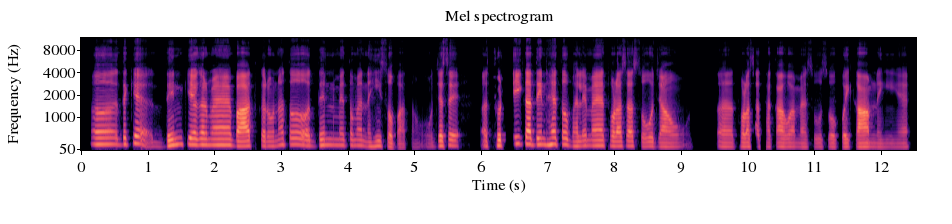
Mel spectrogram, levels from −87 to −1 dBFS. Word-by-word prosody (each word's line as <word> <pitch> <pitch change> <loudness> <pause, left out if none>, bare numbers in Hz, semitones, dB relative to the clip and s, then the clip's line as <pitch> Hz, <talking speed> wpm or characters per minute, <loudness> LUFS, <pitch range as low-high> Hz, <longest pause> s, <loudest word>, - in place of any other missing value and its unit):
अ, 190 0 +2
देखिए, 195 +3 +1 0.2
दिन 150 +10 -1
की 190 0 0
अगर 180 0 +3
मैं 175 -1 +3
बात 145 0 +7
करूँ 140 -1 -3
ना 175 +4 -4
तो 185 -2 -1
दिन 170 +1 -2 0.2
में 170 - -4
तो 165 +1 -9
मैं 160 0 -4
नहीं 135 +1 -5
सो 130 -5 -3
पाता 105 -1 -11
हूँ। 105 - -22
जैसे 155 +1 0 0.3
अ, - - -4
छुट्टी 160 +7 -1
का 200 0 +8
दिन 185 -1 0
है 195 +2 +4
तो 190 -1 0
भले 140 0 -3
मैं 155 0 +2
थोड़ा-सा 140 0 +1
सो 135 -2 -6
जाऊँ, 120 -1 -1 0.6
अ, 120 0 -4
थोड़ा-सा 125 0 -2
थका 120 0 -3
हुआ 120 0 -1
महसूस 115 0 -12
हो, 115 -1 -6
कोई 115 +1 -5
काम 115 +1 +4
नहीं 110 -1 -14
है 110 +1 -10
145 Hz, 190 wpm, -26 LUFS, 120-175 Hz, 0.6 s, का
